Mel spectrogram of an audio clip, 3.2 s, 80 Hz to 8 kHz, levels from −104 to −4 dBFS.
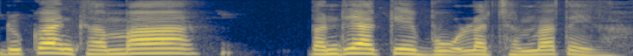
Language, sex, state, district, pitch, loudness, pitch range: Wancho, female, Arunachal Pradesh, Longding, 215 Hz, -17 LUFS, 195-240 Hz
